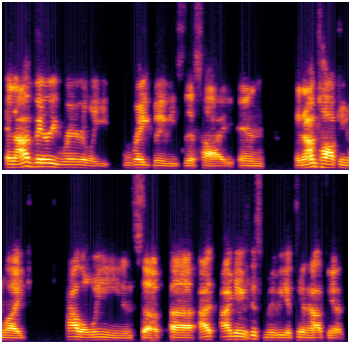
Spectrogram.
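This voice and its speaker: A man's voice: mid-range voice, moderate pace, dry recording, lo-fi sound. A man on a casual movie podcast, hesitant with many ums and restarts, joking as he gives his take. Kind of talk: casual chat.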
